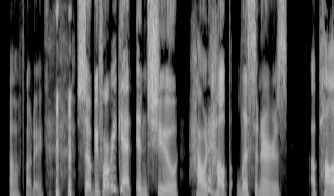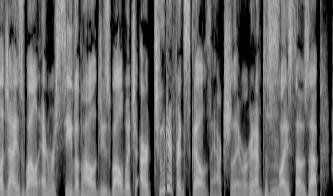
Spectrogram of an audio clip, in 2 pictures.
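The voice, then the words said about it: Midwestern American accent. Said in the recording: “your Midwestern accent makes me feel right at home ... I don't hear my accent, but people do comment on it.”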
